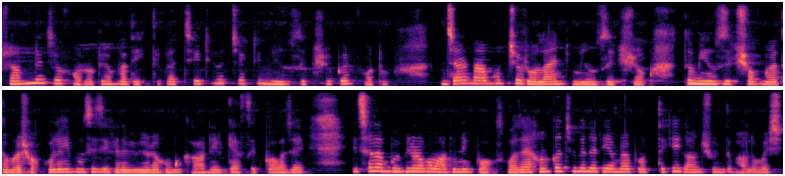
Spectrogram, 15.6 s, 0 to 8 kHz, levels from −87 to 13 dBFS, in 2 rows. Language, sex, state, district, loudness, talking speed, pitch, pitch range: Bengali, female, West Bengal, North 24 Parganas, -16 LUFS, 180 wpm, 240 Hz, 215-280 Hz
